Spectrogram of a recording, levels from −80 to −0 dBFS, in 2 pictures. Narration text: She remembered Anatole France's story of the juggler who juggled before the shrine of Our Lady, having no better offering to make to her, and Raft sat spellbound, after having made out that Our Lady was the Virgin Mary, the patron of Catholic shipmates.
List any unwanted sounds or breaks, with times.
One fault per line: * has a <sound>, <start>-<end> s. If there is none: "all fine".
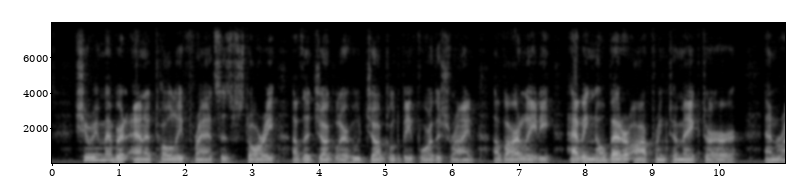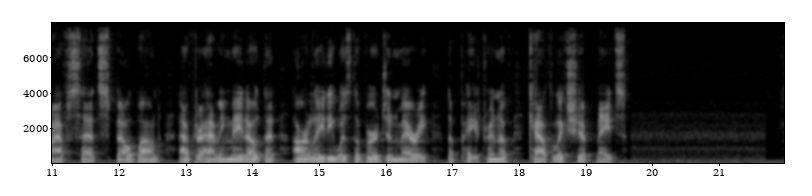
all fine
